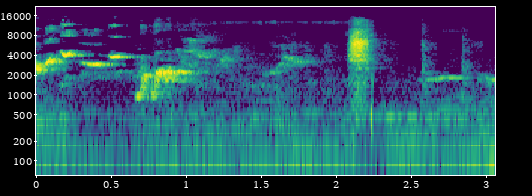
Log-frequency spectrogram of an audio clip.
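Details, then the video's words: Kacer (oriental magpie-robin) gives clear, high whistled notes and a dropping slur. A sharp click-like burst follows after a quiet gap, then a few soft notes. A faint low hum is present throughout. "KICAU MANTAP BURUNG KACER"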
